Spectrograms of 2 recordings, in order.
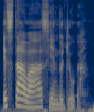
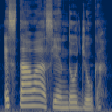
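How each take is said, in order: Both takes have the same delivery.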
